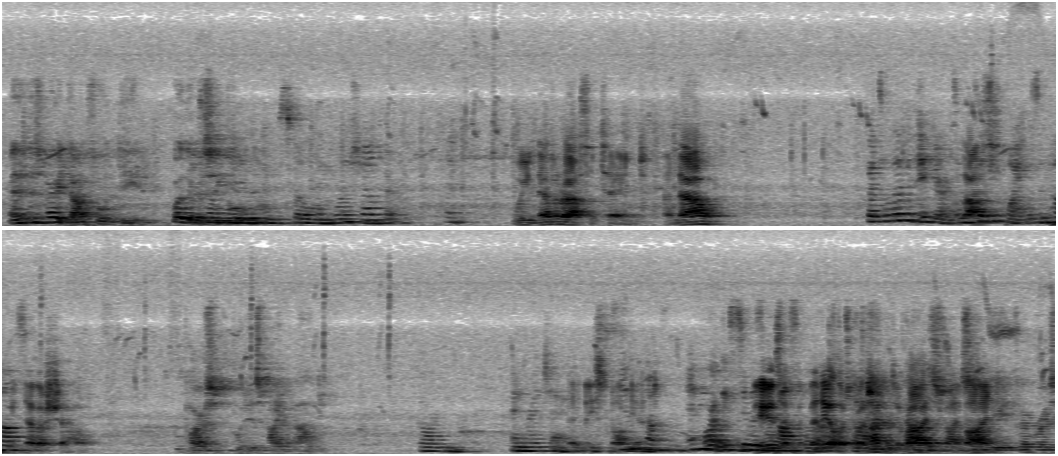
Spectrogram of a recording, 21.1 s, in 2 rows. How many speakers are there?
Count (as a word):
five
